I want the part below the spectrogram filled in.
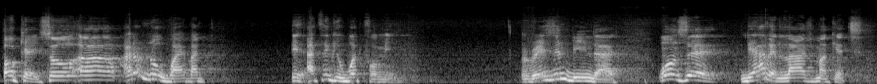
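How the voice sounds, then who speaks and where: A man's voice: on the high side, measured pace, pauses often. A man from Ghana, a comedian and MC, chatting casually in an interview a loose, rambling way of telling stories. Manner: relaxed, rambling storyteller with frequent restarts. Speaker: comedian and MC guest.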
